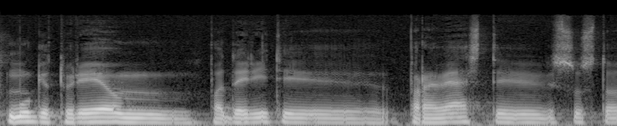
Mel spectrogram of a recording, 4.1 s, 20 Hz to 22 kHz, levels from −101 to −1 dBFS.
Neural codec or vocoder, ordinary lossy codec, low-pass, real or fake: vocoder, 44.1 kHz, 128 mel bands every 256 samples, BigVGAN v2; MP3, 96 kbps; 14.4 kHz; fake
